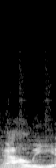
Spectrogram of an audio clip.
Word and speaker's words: ally: Actually, that's pronounced ally, as we have seen in the second case.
